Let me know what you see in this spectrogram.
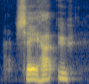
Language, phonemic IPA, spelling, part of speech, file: Dutch, /seː.ɦaːˈy/, CHU, proper noun, Nl-CHU.ogg
- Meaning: initialism of Christelijk-Historische Unie (“Christian-Historical Union”), an influential Protestant political party in the Netherlands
